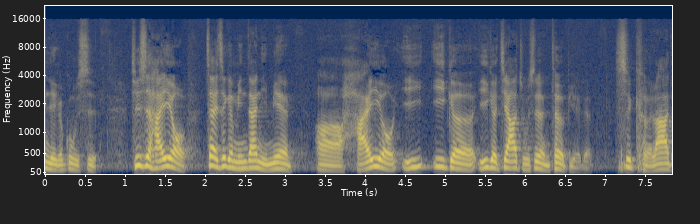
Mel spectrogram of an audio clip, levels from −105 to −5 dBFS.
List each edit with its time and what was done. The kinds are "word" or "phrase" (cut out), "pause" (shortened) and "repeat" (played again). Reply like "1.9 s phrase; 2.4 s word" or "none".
none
